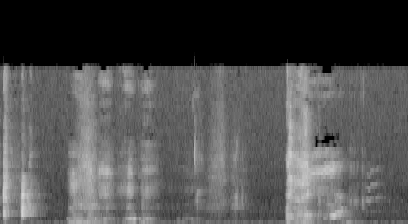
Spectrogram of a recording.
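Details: A mother coughing while her daughter laughs at the sound: cough.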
